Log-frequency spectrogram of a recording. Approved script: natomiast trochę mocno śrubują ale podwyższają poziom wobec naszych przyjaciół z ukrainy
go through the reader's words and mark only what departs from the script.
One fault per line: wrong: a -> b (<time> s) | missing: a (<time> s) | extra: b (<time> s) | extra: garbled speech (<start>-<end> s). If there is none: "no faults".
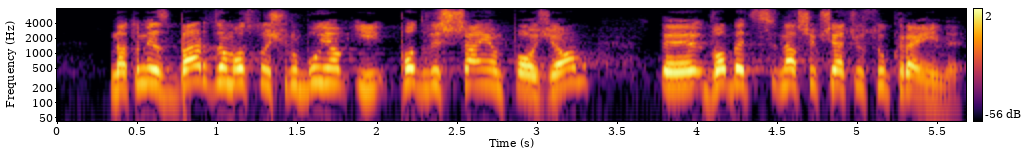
wrong: trochę -> bardzo (0.7 s)
wrong: ale -> i (1.9 s)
